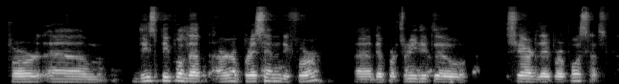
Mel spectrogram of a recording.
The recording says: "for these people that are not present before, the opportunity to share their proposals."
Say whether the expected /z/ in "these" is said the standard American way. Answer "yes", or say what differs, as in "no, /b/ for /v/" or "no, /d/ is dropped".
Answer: no, /s/ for /z/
